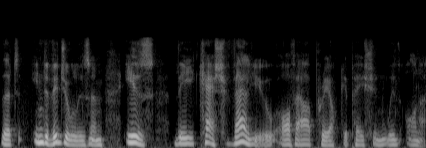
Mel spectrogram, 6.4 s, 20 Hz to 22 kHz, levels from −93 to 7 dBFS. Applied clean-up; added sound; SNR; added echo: none; none; none; none.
